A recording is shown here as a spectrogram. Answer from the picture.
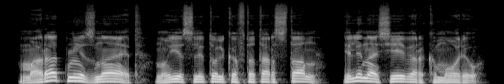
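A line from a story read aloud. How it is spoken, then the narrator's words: Plain. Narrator (Russian): ответил один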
